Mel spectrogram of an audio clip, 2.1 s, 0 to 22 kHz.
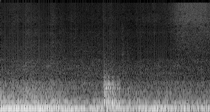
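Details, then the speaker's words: Rover 45 CVT, driven in for a timing belt: a heavy low rumble as the car labours to pull away, with knocking from one side and no clean rise in engine note; gearbox suspected, not confirmed. "it's struggling to pull away and we have a knocking badly from that side"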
